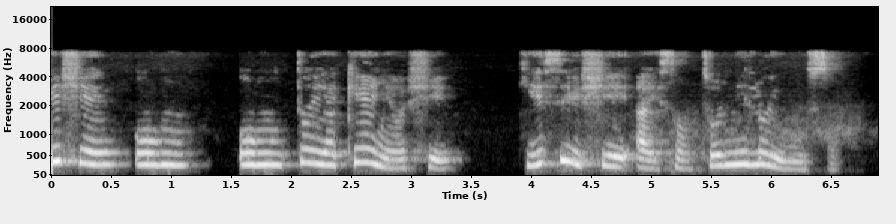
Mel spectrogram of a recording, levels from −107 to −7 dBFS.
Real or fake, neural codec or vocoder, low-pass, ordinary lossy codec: real; none; 7.2 kHz; none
